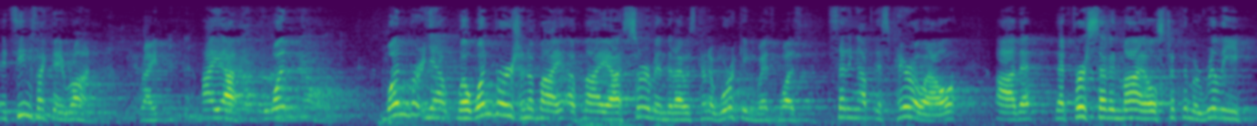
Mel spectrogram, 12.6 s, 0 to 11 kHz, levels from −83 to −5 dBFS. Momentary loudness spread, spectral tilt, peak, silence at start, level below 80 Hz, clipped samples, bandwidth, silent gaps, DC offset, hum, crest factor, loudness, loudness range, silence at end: 12 LU; -4.5 dB/octave; -4 dBFS; 0 s; -54 dBFS; under 0.1%; 9.6 kHz; none; under 0.1%; none; 18 dB; -21 LUFS; 3 LU; 0 s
